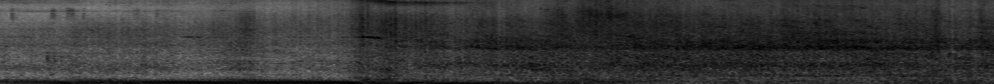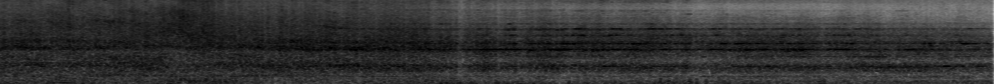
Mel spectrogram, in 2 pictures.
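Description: A train running past on the railway line: a low steady hum for the first five seconds or so, then steady rolling noise of wheels on rails with faint high whining tones.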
